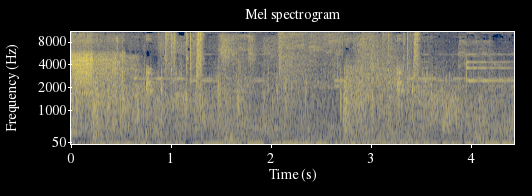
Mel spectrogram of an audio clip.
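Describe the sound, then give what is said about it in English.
Heavy gunfire in a video game, loud booming shots and rumbling blasts that follow one another in quick succession. “Yeah, you're hit. Now he turns around and starts shooting back.”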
